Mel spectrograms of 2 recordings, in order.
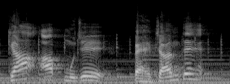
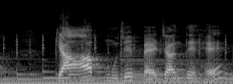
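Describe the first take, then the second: First: The stress falls on the word पहचानते. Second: The stress falls on the last word हैं. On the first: Everyone recognizes me, but do you? "पहचानते, अगर उस पर भार दिया जाए तो कैसे होगा?" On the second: You do recognize me, so why act otherwise? "Last line जो है है उस पर अगर हम भार देंगे"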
